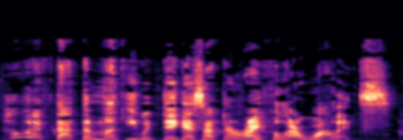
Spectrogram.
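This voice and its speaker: A man's voice: high-pitched, huge pitch swings, fast, pushed and bright, full character voice. A man voicing a small, gleefully violent, childlike rabbit in a comic dub, with music behind.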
